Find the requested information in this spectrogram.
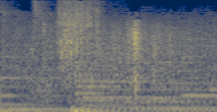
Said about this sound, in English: This skin is crispy as a potato chip. You cut through the crispy skin on the top, you cut through the soft, beautiful fish, and it's just like velvet. But the crunch is the reason I love this dish. You can't taste this, but you can listen.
